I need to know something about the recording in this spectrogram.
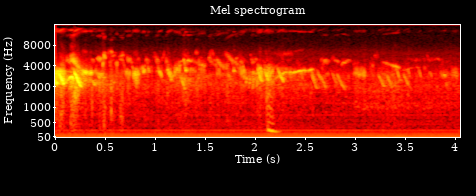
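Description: Many small birds chirping and twittering together, a dense run of quick chirps that thins out after the first couple of seconds.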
